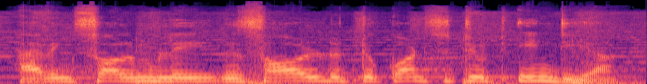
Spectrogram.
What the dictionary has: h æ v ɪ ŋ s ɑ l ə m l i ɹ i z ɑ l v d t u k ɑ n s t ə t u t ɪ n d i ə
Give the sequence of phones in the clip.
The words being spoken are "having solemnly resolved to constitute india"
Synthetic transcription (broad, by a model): h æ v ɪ ŋ s ɑ l ə m l i ɹ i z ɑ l d t u k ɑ n s t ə t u t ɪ n d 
